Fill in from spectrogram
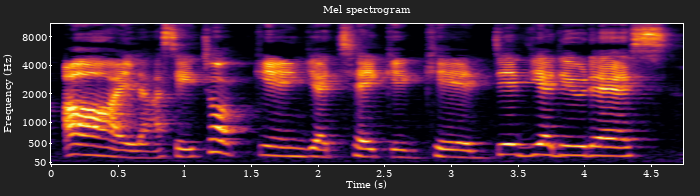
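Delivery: loud, slow Scottish figurehead; Scottish accent. Acted. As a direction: draw it out in a big Scottish brogue. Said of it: "heard a Scottish person talk like this".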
